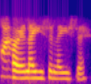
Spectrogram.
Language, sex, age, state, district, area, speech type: Assamese, female, 18-30, Assam, Kamrup Metropolitan, rural, conversation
